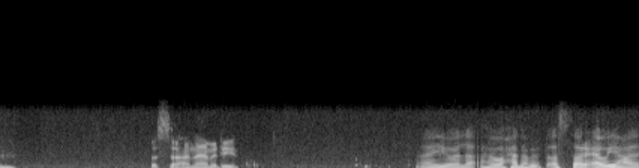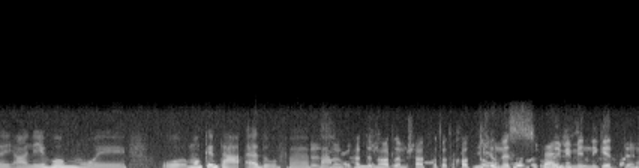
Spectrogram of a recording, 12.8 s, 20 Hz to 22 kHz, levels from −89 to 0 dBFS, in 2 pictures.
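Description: The speech sinks at 2.19 to 2.38 s, then again from 9.7 to 11.31 s, 11.5 to 11.77 s and 12.04 s to the end. Each time it is pushed down by roughly 25 dB (closer to 15 dB in the 11.5 s dip) and comes through thin and broken. This is speech suppressed in double talk, likely from an echo canceller that confused the near talker with loudspeaker echo while both sides spoke.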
